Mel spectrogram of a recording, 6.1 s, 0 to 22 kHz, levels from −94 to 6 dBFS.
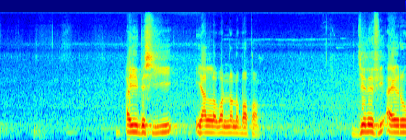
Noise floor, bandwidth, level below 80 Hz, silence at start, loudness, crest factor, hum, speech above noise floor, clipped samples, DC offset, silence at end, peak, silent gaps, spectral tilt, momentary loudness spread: -44 dBFS; 16 kHz; -54 dBFS; 1.75 s; -12 LUFS; 14 dB; none; 34 dB; under 0.1%; under 0.1%; 0 s; 0 dBFS; none; -5.5 dB/octave; 14 LU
